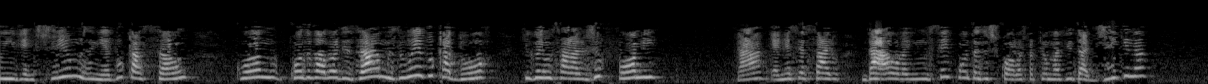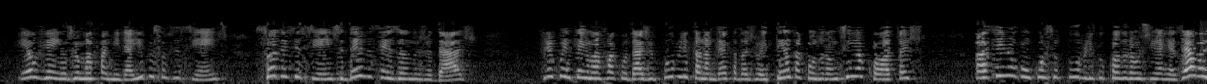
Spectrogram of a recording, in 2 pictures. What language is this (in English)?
Portuguese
